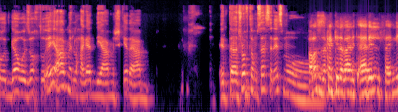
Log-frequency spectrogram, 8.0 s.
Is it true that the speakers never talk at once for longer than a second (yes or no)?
yes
